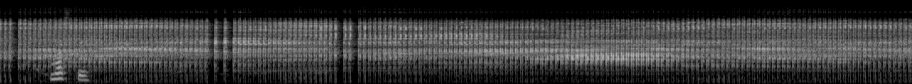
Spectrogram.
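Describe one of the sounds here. A small toy steam boat putters with a fast, steady rattling buzz as it circles in water.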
